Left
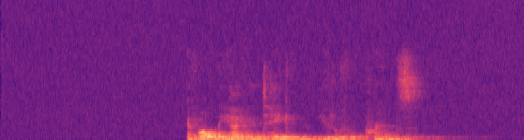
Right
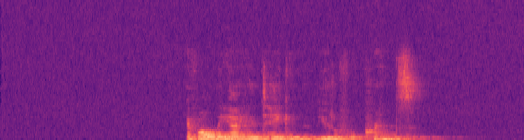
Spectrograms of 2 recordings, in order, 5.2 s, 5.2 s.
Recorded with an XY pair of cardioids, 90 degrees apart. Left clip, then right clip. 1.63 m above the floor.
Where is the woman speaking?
45° right, 3 m; by 4.2 s 75° right, 2 m.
